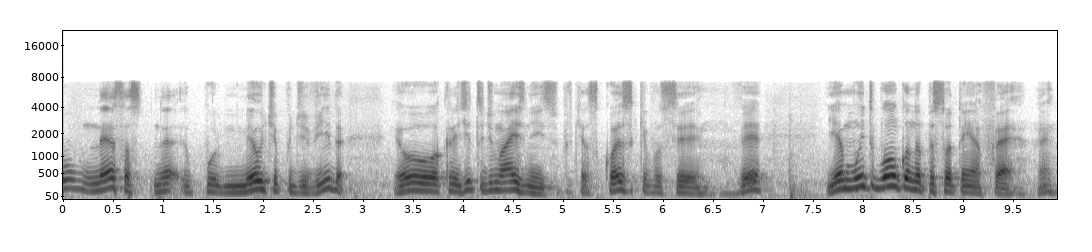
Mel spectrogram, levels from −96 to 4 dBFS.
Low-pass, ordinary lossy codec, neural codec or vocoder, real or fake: 7.2 kHz; none; none; real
